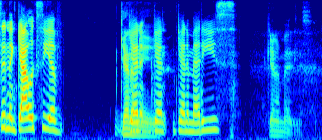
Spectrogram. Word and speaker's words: Ganymede: Ganymedes. Ganymedes. I think it's pronounced Ganymede. Ganymede? Okay. Yeah, I don't have the S. at the end of it.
